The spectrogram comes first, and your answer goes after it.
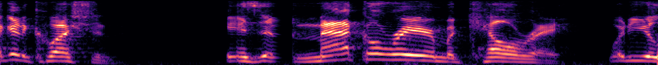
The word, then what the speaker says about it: McElrea: know why who knows maybe just my family always pronounced it wrong all these years no it's just stuck like that but my family is known as McElroy and your family names knows McElroy right you would know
